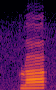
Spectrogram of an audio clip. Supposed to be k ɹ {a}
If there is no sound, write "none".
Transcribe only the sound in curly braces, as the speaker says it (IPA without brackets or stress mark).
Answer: a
